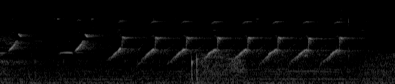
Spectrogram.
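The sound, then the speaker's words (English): Birds singing in a quick, repeated series of rising chirps, clear over a soft outdoor hiss, with no voices present. “Birds singing.”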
